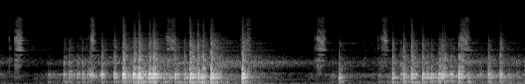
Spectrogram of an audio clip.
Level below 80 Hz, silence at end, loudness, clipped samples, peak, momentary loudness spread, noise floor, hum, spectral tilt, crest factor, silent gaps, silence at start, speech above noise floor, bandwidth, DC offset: -42 dBFS; 0 s; -18 LUFS; under 0.1%; -2 dBFS; 21 LU; -44 dBFS; none; -7.5 dB/octave; 18 dB; none; 0.15 s; 28 dB; 9.2 kHz; under 0.1%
